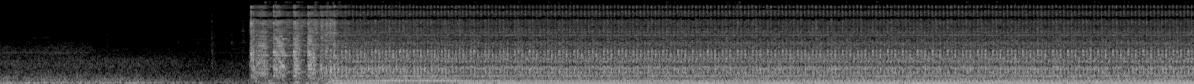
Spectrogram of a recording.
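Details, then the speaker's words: Land Rover Freelander 2 diesel with air conditioning, running with the auxiliary belt removed to isolate a plastic tapping noise traced to a seized alternator pulley: steady, even idle with no squeal or rattle from the front. Smooth idle, belt off. "sounds a lot smoother. So, I'll add a new alternator."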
